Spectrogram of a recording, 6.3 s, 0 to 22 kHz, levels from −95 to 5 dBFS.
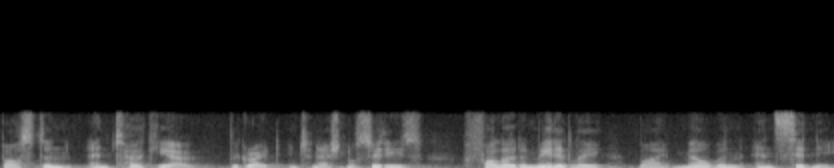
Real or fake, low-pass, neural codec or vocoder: real; 7.2 kHz; none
